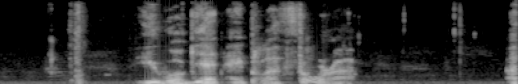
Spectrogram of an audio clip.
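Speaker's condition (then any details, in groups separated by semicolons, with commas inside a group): Throat cancer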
